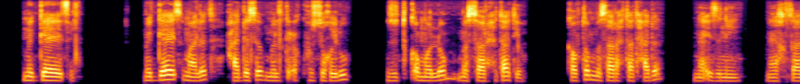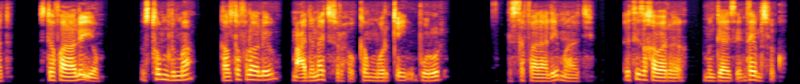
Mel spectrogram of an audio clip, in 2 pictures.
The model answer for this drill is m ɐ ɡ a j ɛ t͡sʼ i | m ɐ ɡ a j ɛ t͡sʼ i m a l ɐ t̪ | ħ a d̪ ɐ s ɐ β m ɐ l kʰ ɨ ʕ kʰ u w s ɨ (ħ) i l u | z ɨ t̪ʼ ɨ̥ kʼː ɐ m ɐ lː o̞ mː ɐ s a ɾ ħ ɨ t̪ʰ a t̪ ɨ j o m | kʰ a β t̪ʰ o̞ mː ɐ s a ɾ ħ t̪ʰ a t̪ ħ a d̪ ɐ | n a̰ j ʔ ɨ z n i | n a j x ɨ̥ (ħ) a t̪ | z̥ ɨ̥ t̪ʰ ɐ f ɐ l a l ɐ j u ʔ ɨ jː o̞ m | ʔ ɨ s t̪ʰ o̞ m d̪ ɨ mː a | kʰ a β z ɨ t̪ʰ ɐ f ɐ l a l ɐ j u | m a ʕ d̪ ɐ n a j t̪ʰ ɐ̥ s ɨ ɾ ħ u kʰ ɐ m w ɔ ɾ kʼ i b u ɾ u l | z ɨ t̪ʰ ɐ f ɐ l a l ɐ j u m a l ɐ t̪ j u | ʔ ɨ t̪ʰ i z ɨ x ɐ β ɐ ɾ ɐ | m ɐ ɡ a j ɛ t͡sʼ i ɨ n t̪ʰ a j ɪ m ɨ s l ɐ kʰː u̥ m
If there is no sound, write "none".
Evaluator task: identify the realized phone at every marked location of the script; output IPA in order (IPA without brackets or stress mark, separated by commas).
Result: x, s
